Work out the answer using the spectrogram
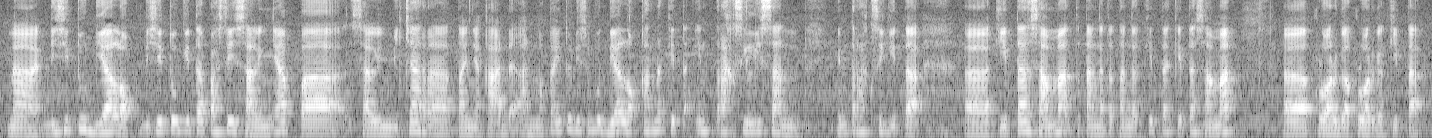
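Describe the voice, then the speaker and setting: A man's voice: a little high, normal speed, fairly bright tone, a little hiss or hum. A man giving a classroom explanation, speaking with many fillers and restarts. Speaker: presenter.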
